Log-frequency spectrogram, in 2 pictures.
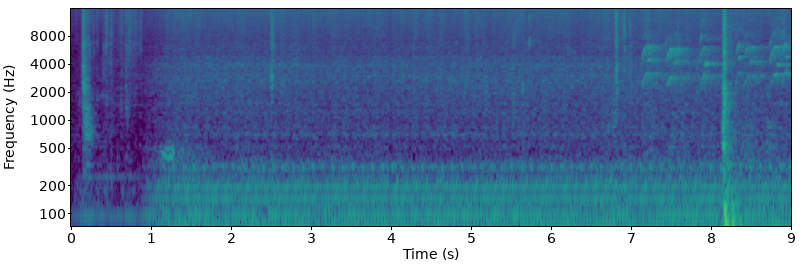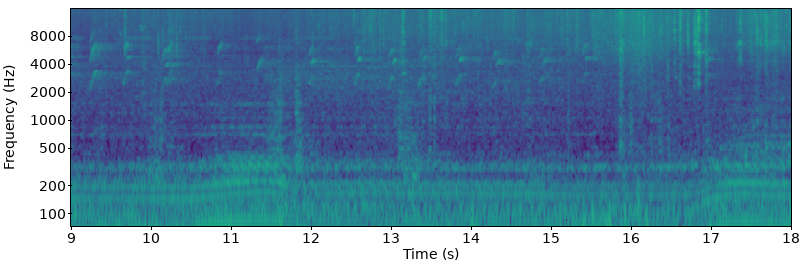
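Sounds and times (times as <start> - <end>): car engine humming: 0.6 - 18.0.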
